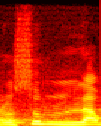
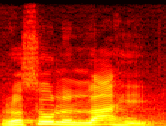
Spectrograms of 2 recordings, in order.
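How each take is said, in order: First: The word ends without a final vowel. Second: The word ends with a final i vowel. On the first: The reader stops after this word. "হরকতটা নিয়ে আমরা রসুলুল্লাহ বলে দাঁড়ায় যাই" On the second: The word is joined to what follows. "পুরো প্রনাউন্সিয়েশন হবে রসুলুল্লাহি"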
